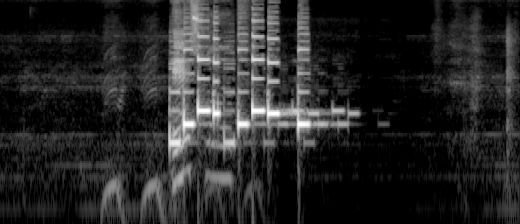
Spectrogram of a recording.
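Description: A short electronic jingle like a phone ringtone: a quick run of about ten clear notes starting about two seconds in and fading out after a couple of seconds.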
